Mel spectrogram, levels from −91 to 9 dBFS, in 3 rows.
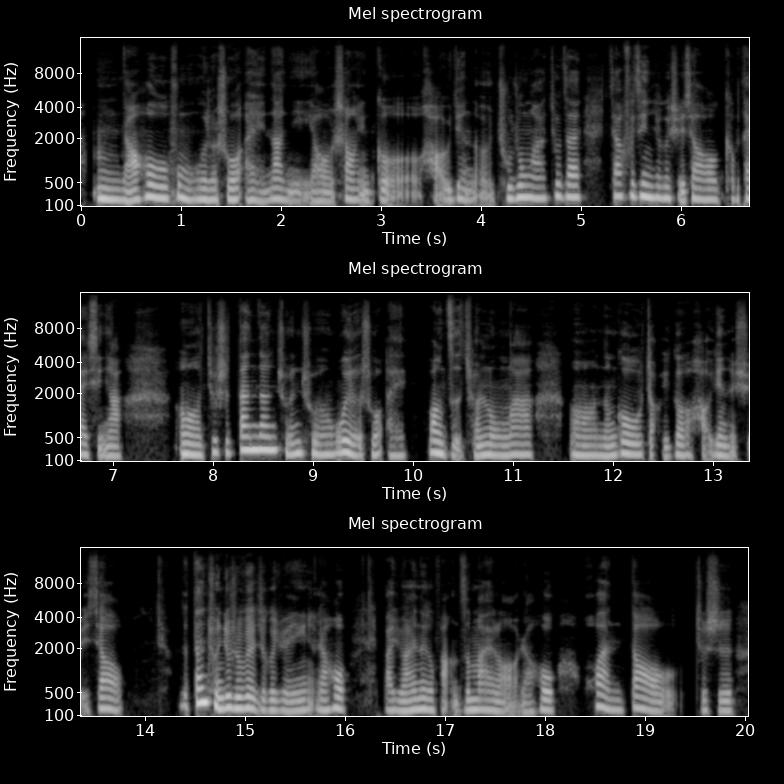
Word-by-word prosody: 嗯， 190 -2 +4
然 175 +1 +3
后 220 -1 +4
父 215 +3 -2
母 185 -4 +1
为 185 0 +2
了 180 0 +1
说： 185 +1 +1
“哎， 175 -3 -2
那 195 +1 0
你 155 -3 -6
要 160 -1 -3
上 190 -2 -3
一 - - -2
个 275 - -5
好 275 - -4
一 - - -1
点 190 -6 -3
的 - - -7
初 205 - -3
中 220 +2 +3
啊， 205 0 0
就 225 +4 -2
在 225 -1 +1 0.2
家 245 -1 -1
附 245 - 0
近 235 -2 +4
这 215 - +1
个 205 0 0
学 160 -6 -2
校 185 +1 -1
可 185 +2 -11
不 185 - -7
太 190 -2 -1
行 165 -2 -4
啊！” 165 0 -1 0.6
呃， 190 -2 +4
就 220 +6 -3
是 215 0 -4
单 265 +5 +5
单 265 0 +6
纯 205 -6 0
纯 190 -2 -1
为 215 0 +5
了 175 - -1
说， 180 - -3
哎， 165 -2 -7 0.2
望 215 -3 +4
子 170 -3 -5
成 170 +1 -2
龙 175 -1 0
啊， 185 0 -1 0.3
呃， 170 -2 -1
能 170 +1 -1
够 190 -2 +2
找 - - -7
一 150 - -7
个 180 +2 -2
好 - - -8
一 - - -7
点 180 -2 0
的 - - -5
学 - - -10
校， 195 -4 -1 0.6
呃， - - -5
单 300 0 +10
纯 245 -10 +6
就 215 - +6
是 205 - +5
为 210 +1 +5
了 - - +3
这 175 -1 -3
个 175 0 -1
原 165 -1 -3
因， 175 +2 -2
然 175 -1 -1
后 195 -1 +1 0.3
把 170 - -4
原 165 -1 0
来 175 - +2
那 190 +1 +3
个 180 - 0
房 - - -7
子 175 - -3
卖 180 -1 0
了， 160 - -4
然 150 0 -8
后 175 0 0 0.3
换 200 -8 -1
到 180 -6 -1 0.2
就 170 - -7
是， 165 -1 -5
185 Hz, 275 characters per minute, -23 LUFS, 170-210 Hz, 0.6 s, 单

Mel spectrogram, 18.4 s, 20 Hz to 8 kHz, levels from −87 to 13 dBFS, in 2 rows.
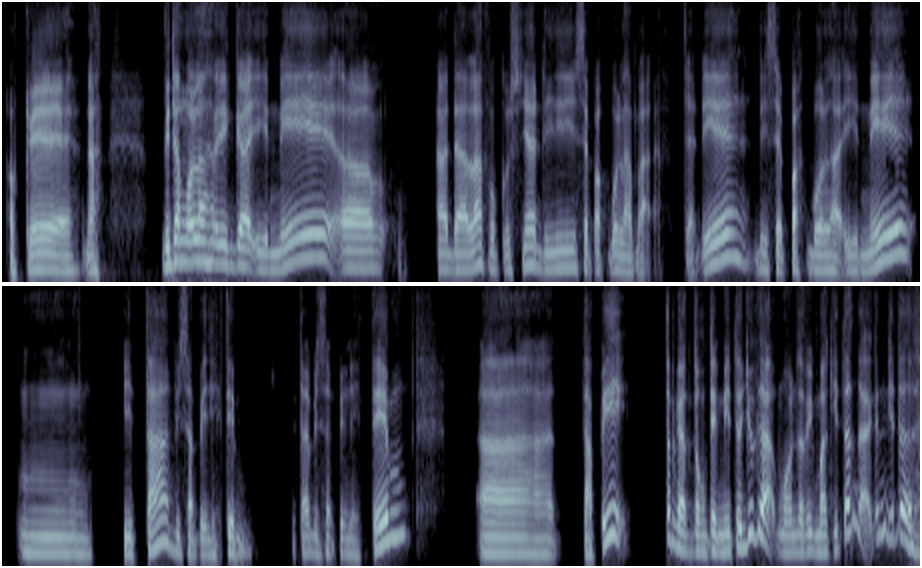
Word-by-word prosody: Oke, 115 0 +4
nah 115 -1 -1 0.6
bidang 175 +4 +4
olahraga 160 -5 +4
ini 165 - +1
eee, 130 0 +3 0.6
adalah 120 +4 +2
fokusnya 130 +4 -4
di 130 +2 -4
sepakbola 115 -4 -4
Mbak, - - -7 0.3
jadi 135 +7 -2 0.3
di 125 - -13
sepakbola 115 0 -2
ini 150 - +1 0.3
mmm, 120 -2 -4 0.2
kita 140 - 0
bisa 115 -4 -5
pilih 110 -1 -7
tim, - - -3 0.5
kita - - -4
bisa 120 -1 -9
pilih 115 -2 -10 0.2
tim, 225 +10 +3 0.7
eee, 120 -1 +2 0.3
tapi 120 - 0 0.3
tergantung 140 - +1
tim 130 -1 +2
itu 135 +5 0
juga 265 - +5
mau 125 -1 -2
nerima 130 0 -1
kita 145 - +1
enggak - - -2
kan 245 - -5
gitu 485 +10 +2
125 Hz, 120 wpm, -23 LUFS, 120-155 Hz, 0.7 s, juga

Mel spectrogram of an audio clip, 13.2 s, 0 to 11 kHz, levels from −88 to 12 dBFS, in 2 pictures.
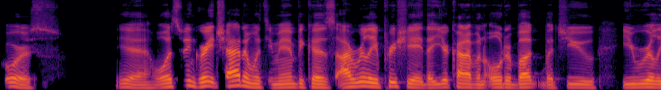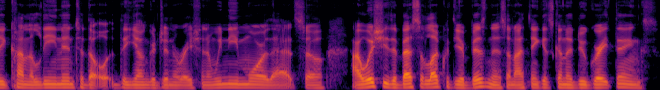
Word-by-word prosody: course. 105 -9 -3 0.6
Yeah, 110 -6 -2
well, 110 +5 -1
it's 135 0 -2
been 185 -2 -2
great 155 +1 +4
chatting 170 0 +5
with 120 -2 -2
you, 110 - -8
man, 120 +2 0
because 120 -4 0
I - - +4
really 145 +1 +4
appreciate 130 -4 0
that 110 - +1
you're 125 +3 0
kind 125 -2 +5
of 120 -2 +3
an 110 - -1
older 120 0 0
buck, 120 +3 +3
but 105 -1 -6
you 115 -2 -3 0.3
you 115 +2 -2
really 120 -2 +2
kinda 110 +1 -1
lean 115 +2 -1
into 115 -1 -2
the - - -1
o - - -4
the 105 +1 -5
younger 105 -1 -2
generation, 100 0 -5
and 100 - -6
we 110 - -2
need 120 0 -2
more 110 -2 -1
of - - -4
that, 100 - -5
so 95 0 -5 0.3
I 105 - +3
wish 140 +5 +5
you 135 - +1
the 115 - +1
best 120 +4 +4
of 120 - -2
luck 125 +1 +3
with - - -9
your 105 -2 +1
business, 115 -2 -1
and 105 0 0
I 100 - +1
think 105 0 -4
it's 110 -2 -4
gonna 110 -2 -1
do 110 +2 -2
great 110 0 +1
things. 110 -5 -3
115 Hz, 265 wpm, -24 LUFS, 105-125 Hz, 0.6 s, chatting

